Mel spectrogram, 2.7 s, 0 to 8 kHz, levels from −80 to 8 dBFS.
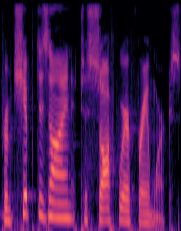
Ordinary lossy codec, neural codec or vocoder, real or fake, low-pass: MP3, 48 kbps; none; real; 7.2 kHz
